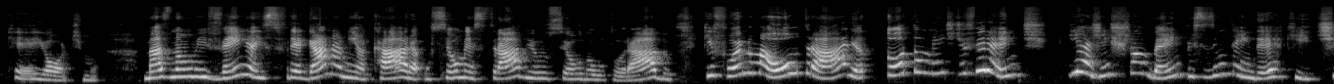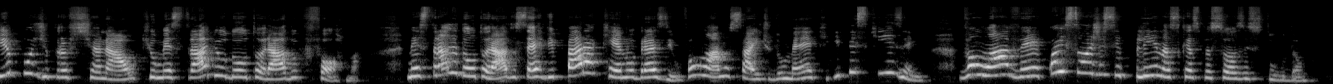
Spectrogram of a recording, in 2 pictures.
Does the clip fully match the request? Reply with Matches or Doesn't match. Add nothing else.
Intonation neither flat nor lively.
Doesn't match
